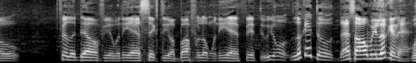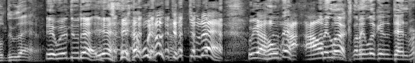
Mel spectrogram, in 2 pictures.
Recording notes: joins the show live from Twin Peaks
